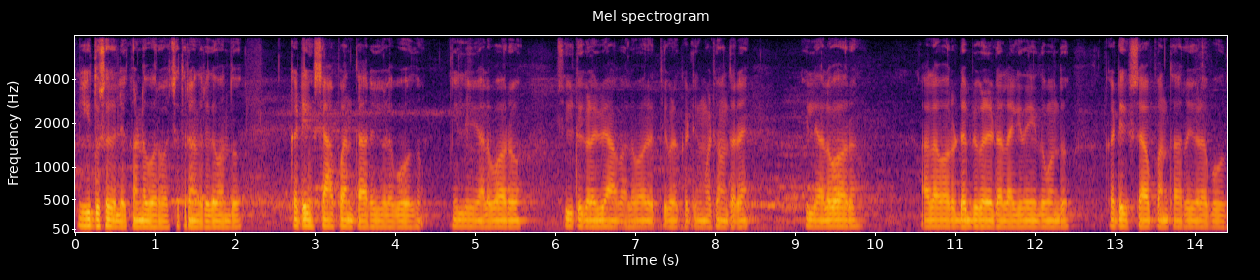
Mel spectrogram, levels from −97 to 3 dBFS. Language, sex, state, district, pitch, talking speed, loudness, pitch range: Kannada, male, Karnataka, Chamarajanagar, 90 Hz, 125 wpm, -18 LUFS, 90-95 Hz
